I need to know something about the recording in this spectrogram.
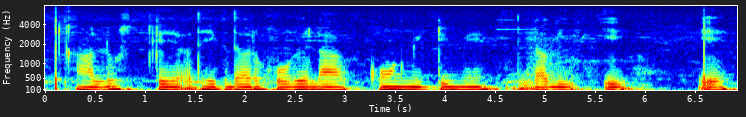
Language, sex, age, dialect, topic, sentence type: Magahi, female, 25-30, Central/Standard, agriculture, question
